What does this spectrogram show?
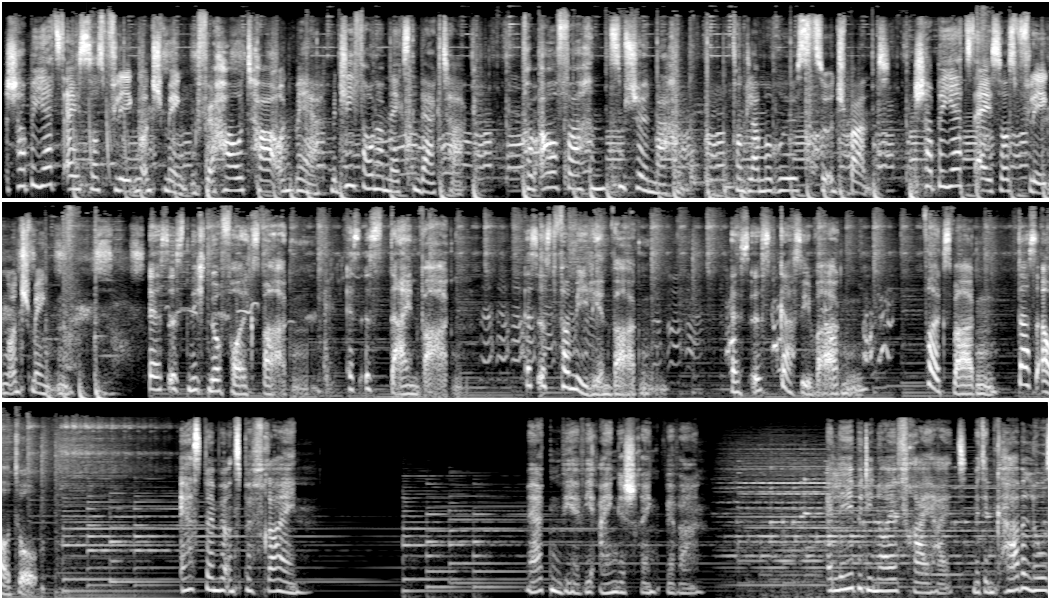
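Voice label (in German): Commercial Showreel German, voiceover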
